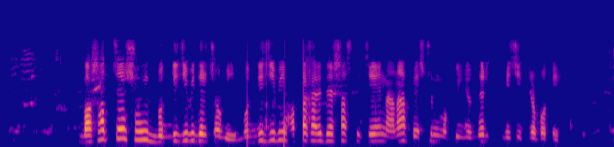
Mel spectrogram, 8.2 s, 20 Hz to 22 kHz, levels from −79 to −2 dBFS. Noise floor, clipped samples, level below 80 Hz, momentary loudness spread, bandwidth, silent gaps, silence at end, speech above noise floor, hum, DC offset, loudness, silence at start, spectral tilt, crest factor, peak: -64 dBFS; under 0.1%; -72 dBFS; 17 LU; 7.8 kHz; none; 0.75 s; 32 dB; none; under 0.1%; -31 LUFS; 0.3 s; -3.5 dB/octave; 24 dB; -10 dBFS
